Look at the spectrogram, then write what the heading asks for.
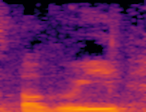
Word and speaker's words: balgooyi: Uh, this plant is called like anopteras baloui. I just had to double check the pronunciation real quick and it is balui.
